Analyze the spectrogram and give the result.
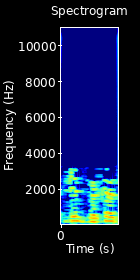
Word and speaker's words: الزكاة: الزكاة تكتب بالواو وتنطق بالألف.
